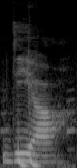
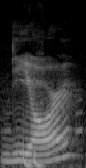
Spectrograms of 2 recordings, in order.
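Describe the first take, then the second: First: The final R is barely audible. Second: The final R is clearly pronounced. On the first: The speaker calls it right. "You barely can't hear it at the end of the word Dior" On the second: The speaker calls it wrong. "So not Dior"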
